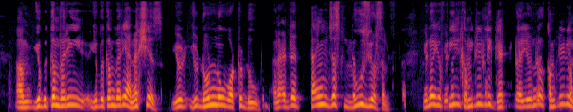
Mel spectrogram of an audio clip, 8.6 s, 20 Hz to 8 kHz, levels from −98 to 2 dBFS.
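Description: Faint delayed copies of the speech, about 40 dB down and roughly 350 ms late, appear at 0.12 s and 2.39 s. This is echo leak, likely caused by a loudspeaker on one side whose echo canceller let part of its own playback slip back into the microphone. On a spectrogram it shows as ghostly formant traces trailing the main speech.

From 1.2 to 1.4 s and from 2.46 to 2.63 s, the background is gated by the echo canceller. It clamped the microphone while the loudspeaker played, so room noise falls by about 40 dB for a fifth of a second or less. This shows as a near-blank notch in the noise floor and a flattened gap in the waveform.

The echo leak returns at 3.91 s, 5.26 s and 6.01 s, then runs continuously from 6.64 s to the end. The delay is still about 350 ms at 3.91 s and about 300 ms from 5.26 s on, and the echo sits only about 10 to 25 dB below the speech. On the spectrogram this appears as repeated harmonic stripes offset in time, all within the call's 8 kHz band.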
